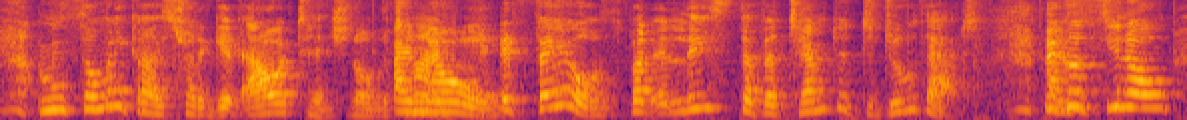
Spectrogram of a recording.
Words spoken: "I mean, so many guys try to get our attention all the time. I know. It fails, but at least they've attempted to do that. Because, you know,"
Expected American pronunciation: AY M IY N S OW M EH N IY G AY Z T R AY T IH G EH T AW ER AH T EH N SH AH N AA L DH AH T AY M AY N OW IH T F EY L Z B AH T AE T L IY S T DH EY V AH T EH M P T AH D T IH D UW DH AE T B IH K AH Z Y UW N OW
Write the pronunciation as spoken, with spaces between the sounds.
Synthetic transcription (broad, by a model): AY M IY N S OW M EH N IY G AY Z T R AY T IH G EH T AW ER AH T EH N SH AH N AA L DH AH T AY AY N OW IH T F EY L Z B AH T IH T L IY S T DH EY V AH T EH M P T AH D T IH D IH DH AE T B IH K AH Z Y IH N OW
